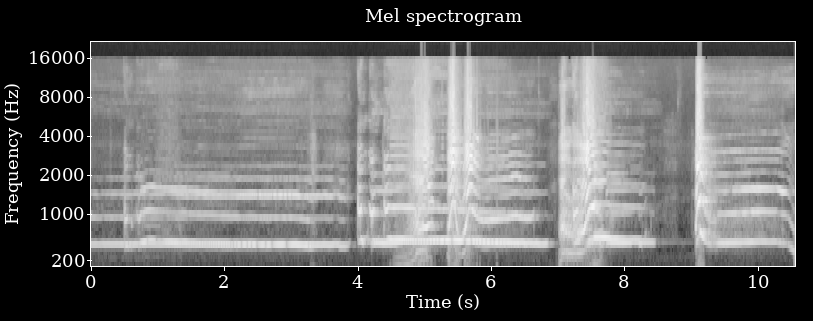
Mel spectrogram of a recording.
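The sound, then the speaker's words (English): A dog howls in long, sustained wavering notes, breaking into a few sharper yips and rising cries between the drawn-out howls, with no talking over it. “Probably get him to howl, honestly.”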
